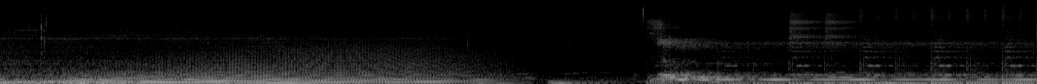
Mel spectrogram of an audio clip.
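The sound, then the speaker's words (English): Metal Gear approaches in a video game cutscene with a heavy, rumbling mechanical drone. The drone dips briefly, then abruptly gives way to a brighter humming tone with rapid stuttering pulses. “now we are rolling up on metal, what looks to be Metal Gear. Cutscene.”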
